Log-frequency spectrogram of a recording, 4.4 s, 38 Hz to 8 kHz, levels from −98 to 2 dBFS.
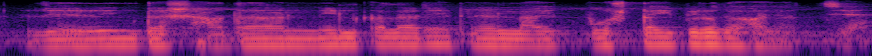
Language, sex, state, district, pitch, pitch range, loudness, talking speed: Bengali, male, West Bengal, North 24 Parganas, 105 Hz, 105-115 Hz, -36 LUFS, 220 wpm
